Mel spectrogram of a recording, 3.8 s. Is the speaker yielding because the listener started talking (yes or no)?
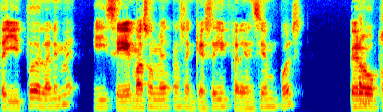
no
